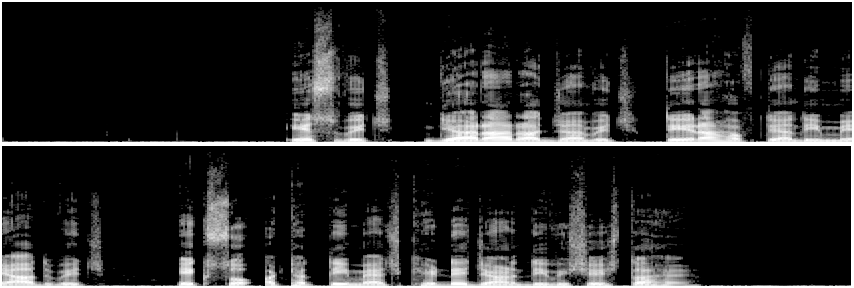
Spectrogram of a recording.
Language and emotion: Punjabi, neutral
